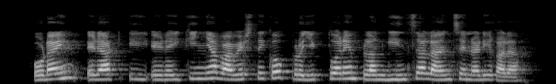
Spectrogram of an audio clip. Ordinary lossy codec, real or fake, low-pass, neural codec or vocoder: AAC, 64 kbps; real; 10.8 kHz; none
